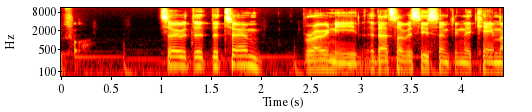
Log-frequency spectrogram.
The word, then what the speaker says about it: Brony: fans and I mean it rhymes with Pony and bro as in you know we're all bros who enjoy this show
